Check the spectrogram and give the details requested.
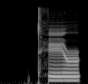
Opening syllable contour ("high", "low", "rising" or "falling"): high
